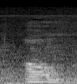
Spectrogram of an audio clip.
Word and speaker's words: Om: Entonces, cuando A y U se combinan, se produce el sonido O. No es O, no es AU, es O. Om.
